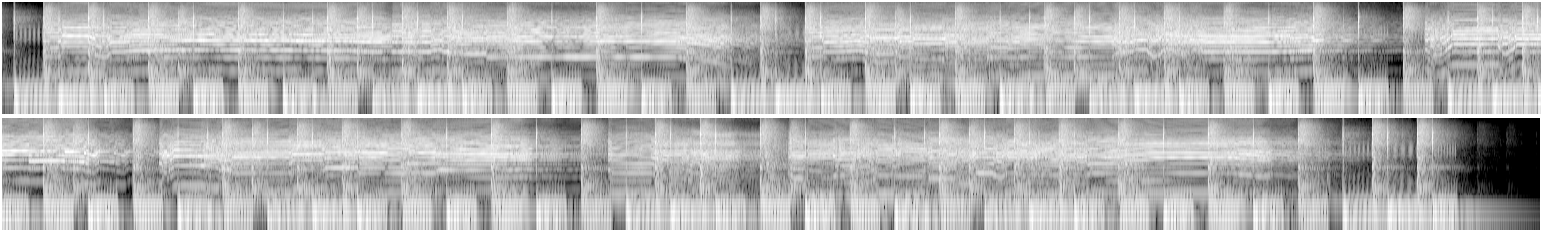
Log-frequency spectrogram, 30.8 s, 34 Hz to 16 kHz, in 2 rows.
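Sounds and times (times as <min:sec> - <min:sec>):
modern rock music: 0:00.1 - 0:29.9.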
